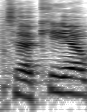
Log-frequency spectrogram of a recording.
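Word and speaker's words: Türkiye: And I was worried whether I upset him or not because for some reason that um UK social media is using Turia, which is the more traditional pronunciation of Turkey, then we are Turkey now.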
